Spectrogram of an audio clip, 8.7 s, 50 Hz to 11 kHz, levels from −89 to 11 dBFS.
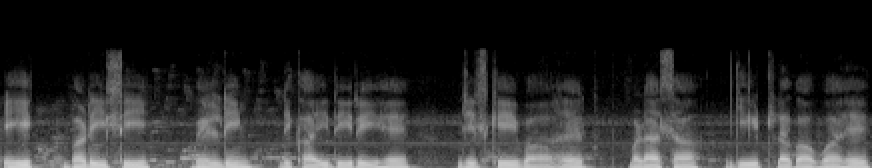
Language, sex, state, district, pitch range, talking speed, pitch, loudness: Hindi, male, Rajasthan, Jaipur, 145-160 Hz, 110 wpm, 150 Hz, -16 LUFS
